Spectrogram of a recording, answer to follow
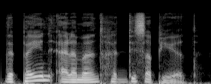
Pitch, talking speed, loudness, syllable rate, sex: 120 Hz, 140 wpm, -17 LUFS, 5.3 syllables/s, male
